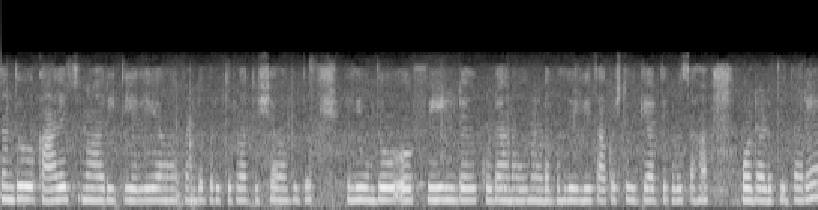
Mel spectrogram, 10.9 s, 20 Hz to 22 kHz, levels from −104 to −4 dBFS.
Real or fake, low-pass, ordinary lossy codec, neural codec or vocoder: fake; none; none; codec, 16 kHz, 6 kbps, DAC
